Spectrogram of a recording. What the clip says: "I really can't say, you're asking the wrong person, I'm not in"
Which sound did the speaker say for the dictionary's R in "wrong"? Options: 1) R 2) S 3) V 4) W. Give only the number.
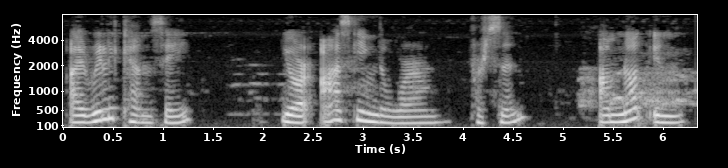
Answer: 4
